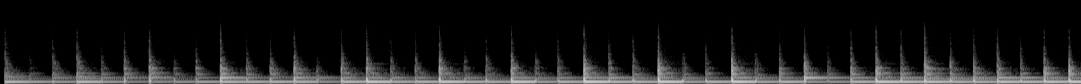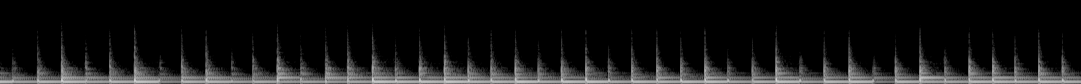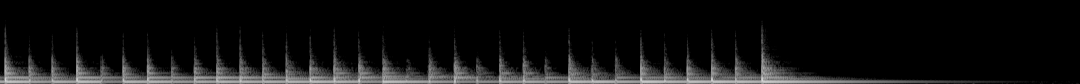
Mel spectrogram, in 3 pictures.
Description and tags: Shaman Hand Frame Drumming 01
Shaman Hand Frame Drumming
Studio Recording
Rode NT1000
AKG C1000s
Clock Audio C 009E-RF Boundary Microphone
Reaper DAW
frame, bodhran, drums, percussion, percs, percussive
